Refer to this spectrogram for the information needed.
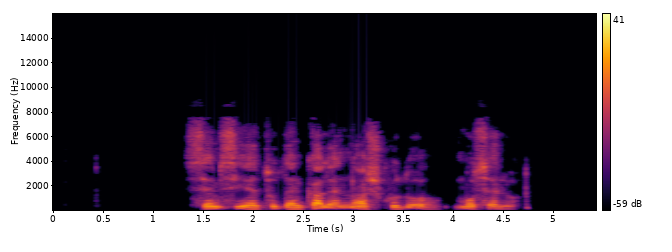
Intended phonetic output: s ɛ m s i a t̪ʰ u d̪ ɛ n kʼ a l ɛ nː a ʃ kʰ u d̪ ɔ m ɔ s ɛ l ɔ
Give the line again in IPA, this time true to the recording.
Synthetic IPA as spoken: s ɛ m s i ɛ t̪ʰ u d̪ ɛ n kʼ a l ɛ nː a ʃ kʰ u d̪ ɔ m ɔ s ɛ l u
